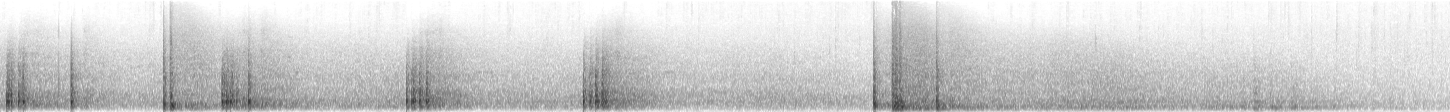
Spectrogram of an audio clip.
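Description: Fireworks burst with loud booms that echo and rumble away.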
